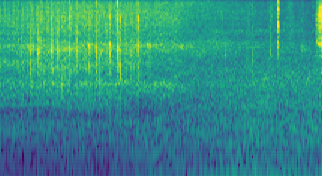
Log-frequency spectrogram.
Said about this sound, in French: Donc, euh, et la tarik qui passe avec sa camionnette et son petit café.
